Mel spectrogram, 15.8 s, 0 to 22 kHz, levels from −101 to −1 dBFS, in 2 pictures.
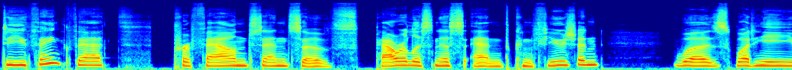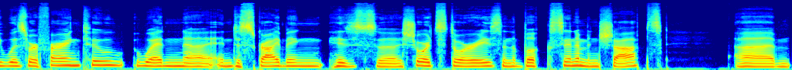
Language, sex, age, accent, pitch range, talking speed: English, female, 60-79, American, 145-185 Hz, 115 wpm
